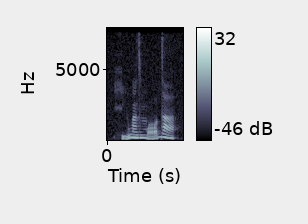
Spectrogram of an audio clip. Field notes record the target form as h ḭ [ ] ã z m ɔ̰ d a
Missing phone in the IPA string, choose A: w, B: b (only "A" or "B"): A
